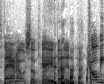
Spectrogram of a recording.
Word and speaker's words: Thanos: Well, I found out since it's, based on the Greek myth of Thanatos, and so it's Thanos, okay?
